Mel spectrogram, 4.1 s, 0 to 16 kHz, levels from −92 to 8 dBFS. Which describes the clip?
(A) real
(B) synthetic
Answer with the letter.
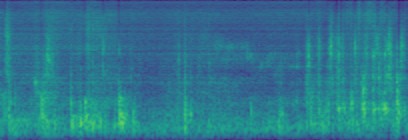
B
